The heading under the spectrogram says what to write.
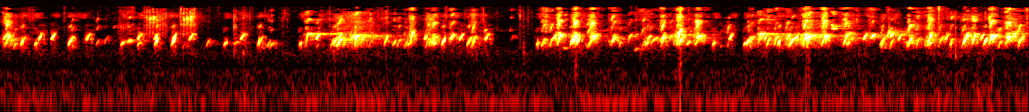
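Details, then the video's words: Goldfinch twittering meant to excite other goldfinches into singing and mating, a fast run of bright, tinkling chirps and buzzy trills in dense phrases broken by short gaps. "بتبتة تجنن الحسون وتفقده العقل بتبتات خرافية في تحفيز الحسون على التغريد بتبتة تخرج حسونك عن السيطرة"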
